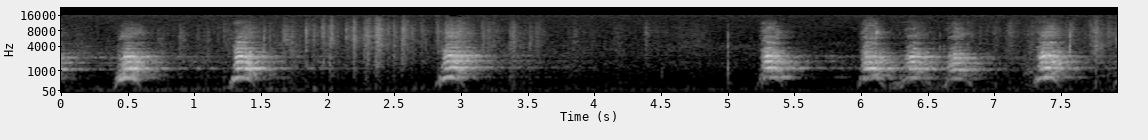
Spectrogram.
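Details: Hunting dogs working wild boar in a boar training pen, giving loud arched barks in irregular bursts, single and in quick doubles, with quiet pauses between.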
